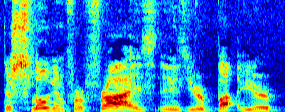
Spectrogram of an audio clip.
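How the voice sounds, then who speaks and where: A young man with a somewhat high voice trades jokes in a casual podcast chat. He teases his co-host and lets his sentences trail off into quiet mumbles. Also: slow pace. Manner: joking, teasing, trails off into mumbles.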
